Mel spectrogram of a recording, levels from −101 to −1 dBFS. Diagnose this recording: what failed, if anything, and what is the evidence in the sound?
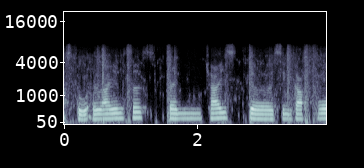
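Overdone noise removal in the call processing stage runs throughout this speech. The background drops and breaks up into twinkling specks, because the over-aggressive suppressor cuts whole frequency bands whenever they sit near its noise estimate.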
